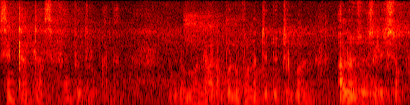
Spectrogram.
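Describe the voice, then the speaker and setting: A man with a very deep, low pitch speaks at a fairly quick pace. Noticeable background noise and audible room echo surround him. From Guinea. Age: 60s. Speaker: community representative. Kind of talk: interview. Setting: meeting room.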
